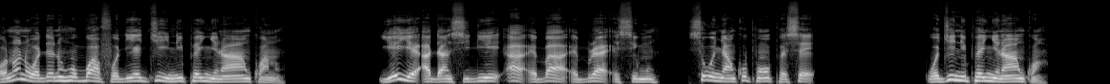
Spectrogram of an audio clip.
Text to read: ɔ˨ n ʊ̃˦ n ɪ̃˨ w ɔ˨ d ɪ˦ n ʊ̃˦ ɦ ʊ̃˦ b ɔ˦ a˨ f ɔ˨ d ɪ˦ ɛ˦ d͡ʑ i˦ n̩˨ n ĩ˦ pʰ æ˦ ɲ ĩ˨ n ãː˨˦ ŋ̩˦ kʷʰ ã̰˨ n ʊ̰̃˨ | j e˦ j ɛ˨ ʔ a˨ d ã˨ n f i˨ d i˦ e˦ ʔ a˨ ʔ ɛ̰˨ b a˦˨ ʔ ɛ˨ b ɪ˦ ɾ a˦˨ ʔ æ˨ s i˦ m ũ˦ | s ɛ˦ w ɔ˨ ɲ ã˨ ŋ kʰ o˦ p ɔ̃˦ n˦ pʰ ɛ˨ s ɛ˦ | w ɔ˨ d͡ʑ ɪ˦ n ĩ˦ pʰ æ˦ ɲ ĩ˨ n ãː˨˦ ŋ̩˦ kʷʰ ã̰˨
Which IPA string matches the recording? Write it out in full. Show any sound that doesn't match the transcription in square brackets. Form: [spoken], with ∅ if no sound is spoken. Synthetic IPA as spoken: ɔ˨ n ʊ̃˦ n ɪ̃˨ w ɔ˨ d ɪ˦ n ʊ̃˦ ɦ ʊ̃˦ b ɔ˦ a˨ f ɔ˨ d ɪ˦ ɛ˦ d͡ʑ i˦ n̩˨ n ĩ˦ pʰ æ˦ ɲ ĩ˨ n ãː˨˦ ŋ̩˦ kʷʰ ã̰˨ n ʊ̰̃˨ | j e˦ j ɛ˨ ʔ a˨ d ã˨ n [s] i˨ d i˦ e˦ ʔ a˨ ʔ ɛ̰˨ b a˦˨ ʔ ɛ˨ b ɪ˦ ɾ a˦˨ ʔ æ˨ s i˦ m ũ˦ | s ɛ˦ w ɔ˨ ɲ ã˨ ŋ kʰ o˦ [pʰ] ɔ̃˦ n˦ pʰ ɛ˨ s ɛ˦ | w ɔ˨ d͡ʑ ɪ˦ n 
